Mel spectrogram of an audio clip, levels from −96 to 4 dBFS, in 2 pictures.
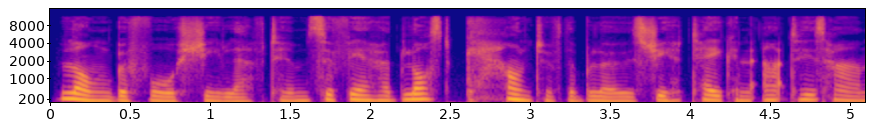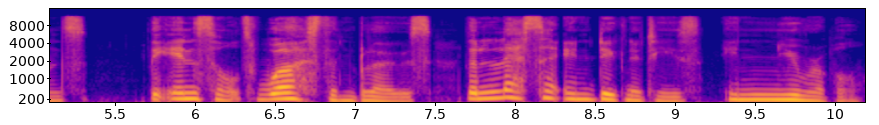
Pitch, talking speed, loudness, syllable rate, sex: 175 Hz, 160 wpm, -21 LUFS, 4.4 syllables/s, female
